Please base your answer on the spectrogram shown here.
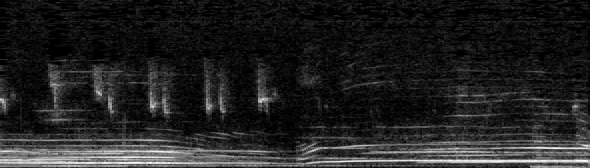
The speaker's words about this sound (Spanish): Sean quiere que su manada en cautiverio aprenda las mismas habilidades esenciales que poseen los lobos salvajes. Deben aprender a contestar al aullido de otra manada rival distante.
